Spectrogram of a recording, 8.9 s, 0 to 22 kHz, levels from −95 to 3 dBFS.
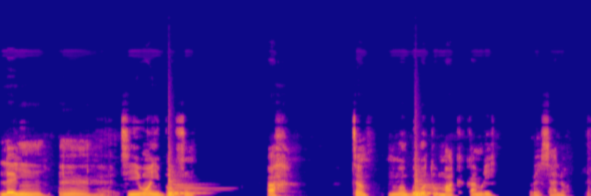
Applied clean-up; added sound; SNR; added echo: classical method Wiener filter.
